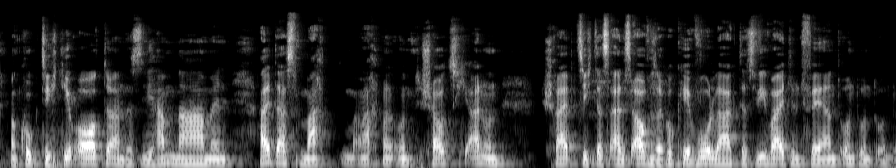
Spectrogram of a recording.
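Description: A man teaching a Bible seminar, asking the group questions and acting out the quoted lines. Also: mid-range voice. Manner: lively, questioning the audience, acts out quoted lines.

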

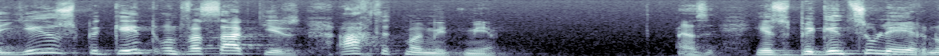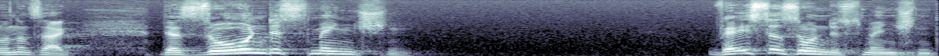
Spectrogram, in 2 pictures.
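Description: Man, preacher, sermon, emphatic, rhetorical questions, slightly high voice. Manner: emphatic, repeats points and asks the listeners questions.

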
